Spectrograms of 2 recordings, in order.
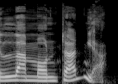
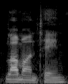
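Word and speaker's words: LaMontagne: How do you actually pronounce his name? – La Montagne. – Do you? – Yeah. – Ray La Montagne.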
